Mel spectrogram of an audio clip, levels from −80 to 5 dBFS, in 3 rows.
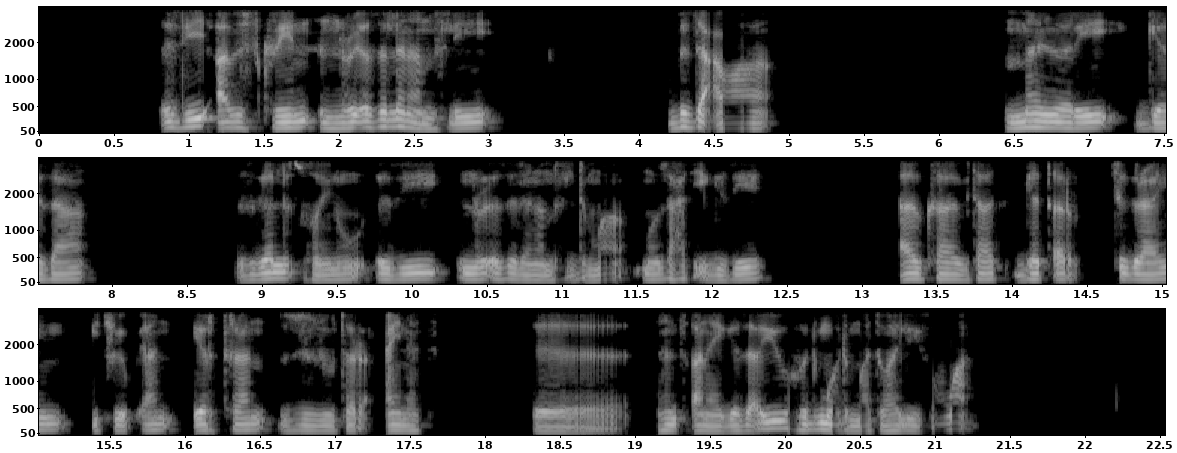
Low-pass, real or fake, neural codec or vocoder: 3.6 kHz; real; none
